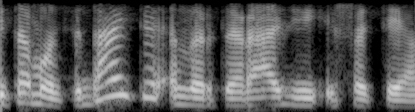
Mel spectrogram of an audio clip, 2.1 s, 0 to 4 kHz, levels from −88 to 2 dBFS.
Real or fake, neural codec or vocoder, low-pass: fake; vocoder, 22.05 kHz, 80 mel bands, WaveNeXt; 3.6 kHz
